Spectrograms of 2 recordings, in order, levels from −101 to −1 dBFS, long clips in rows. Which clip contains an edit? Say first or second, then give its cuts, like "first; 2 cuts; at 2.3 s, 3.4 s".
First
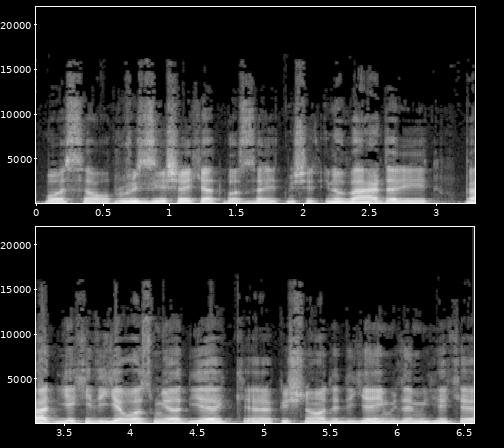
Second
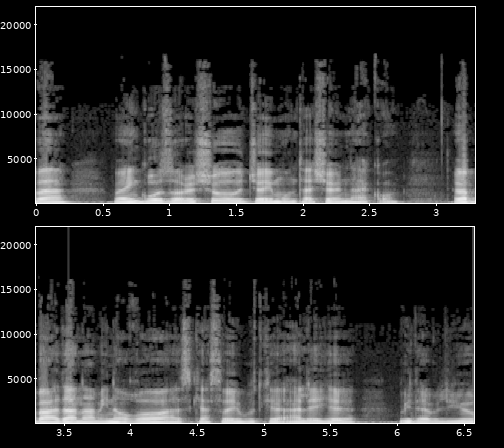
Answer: first; 1 cut; at 3.1 s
